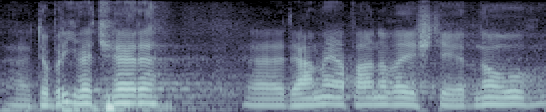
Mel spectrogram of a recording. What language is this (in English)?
Czech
